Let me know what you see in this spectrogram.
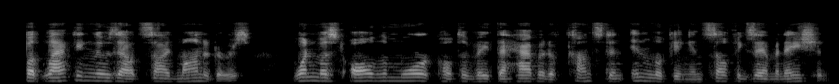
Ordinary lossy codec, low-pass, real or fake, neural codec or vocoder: AAC, 32 kbps; 7.2 kHz; real; none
